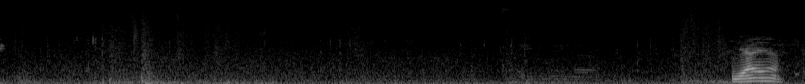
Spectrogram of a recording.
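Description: Explosions boom and crackle with low rumbling.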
